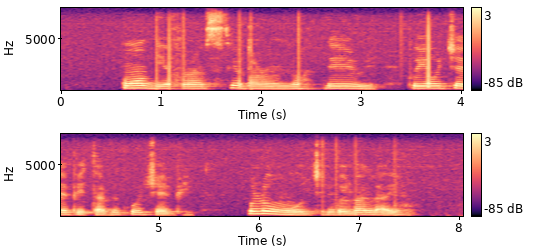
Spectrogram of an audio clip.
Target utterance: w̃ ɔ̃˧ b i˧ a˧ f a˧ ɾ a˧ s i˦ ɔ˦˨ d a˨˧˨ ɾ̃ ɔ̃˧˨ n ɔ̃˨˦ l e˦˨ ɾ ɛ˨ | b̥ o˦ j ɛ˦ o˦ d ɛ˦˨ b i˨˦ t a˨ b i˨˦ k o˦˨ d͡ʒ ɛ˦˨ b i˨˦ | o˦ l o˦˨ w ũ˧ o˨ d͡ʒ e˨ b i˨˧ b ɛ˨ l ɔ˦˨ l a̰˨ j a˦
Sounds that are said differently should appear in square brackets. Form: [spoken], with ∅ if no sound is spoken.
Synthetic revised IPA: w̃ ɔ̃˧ b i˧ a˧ f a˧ ɾ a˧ s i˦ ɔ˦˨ d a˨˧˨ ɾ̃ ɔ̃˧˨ n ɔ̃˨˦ l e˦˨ ɾ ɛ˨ | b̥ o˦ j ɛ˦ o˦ [d͡ʒ] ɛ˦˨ b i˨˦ t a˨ b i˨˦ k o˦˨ d͡ʒ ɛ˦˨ b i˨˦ | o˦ l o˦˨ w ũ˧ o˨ d͡ʒ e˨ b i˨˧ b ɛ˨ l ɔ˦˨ l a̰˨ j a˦

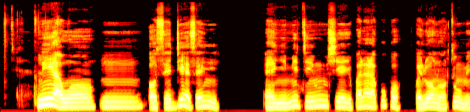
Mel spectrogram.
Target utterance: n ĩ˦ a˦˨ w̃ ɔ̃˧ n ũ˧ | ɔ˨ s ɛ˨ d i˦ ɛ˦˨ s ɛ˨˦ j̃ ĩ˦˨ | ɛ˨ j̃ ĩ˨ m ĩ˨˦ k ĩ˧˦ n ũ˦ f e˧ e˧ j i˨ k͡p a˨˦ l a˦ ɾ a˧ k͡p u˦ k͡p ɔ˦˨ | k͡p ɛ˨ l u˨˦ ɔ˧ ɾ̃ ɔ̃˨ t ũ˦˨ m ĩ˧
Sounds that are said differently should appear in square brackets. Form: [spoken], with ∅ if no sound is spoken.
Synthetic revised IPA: n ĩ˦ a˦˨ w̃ ɔ̃˧ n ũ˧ | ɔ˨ s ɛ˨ d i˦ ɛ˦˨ s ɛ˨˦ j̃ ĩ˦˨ | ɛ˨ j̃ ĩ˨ m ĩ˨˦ [t] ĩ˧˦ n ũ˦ [ʃ] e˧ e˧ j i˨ k͡p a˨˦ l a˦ ɾ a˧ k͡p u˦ k͡p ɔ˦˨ | k͡p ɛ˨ l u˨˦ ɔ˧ ɾ̃ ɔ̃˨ t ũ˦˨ m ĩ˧

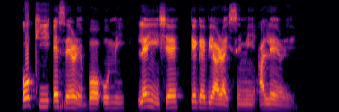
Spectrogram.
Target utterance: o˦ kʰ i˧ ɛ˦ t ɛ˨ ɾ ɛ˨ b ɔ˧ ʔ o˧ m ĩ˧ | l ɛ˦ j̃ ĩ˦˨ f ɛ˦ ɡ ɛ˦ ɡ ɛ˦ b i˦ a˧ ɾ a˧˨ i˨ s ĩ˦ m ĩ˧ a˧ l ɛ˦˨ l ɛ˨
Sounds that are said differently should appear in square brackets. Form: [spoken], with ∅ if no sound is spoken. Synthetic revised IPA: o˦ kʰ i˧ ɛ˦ [s] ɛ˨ ɾ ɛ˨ b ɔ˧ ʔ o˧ m ĩ˧ | l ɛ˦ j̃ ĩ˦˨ [ʃ] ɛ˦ ɡ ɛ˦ ɡ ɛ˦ b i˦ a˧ ɾ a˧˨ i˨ s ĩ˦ m ĩ˧ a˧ l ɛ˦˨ [ɾ] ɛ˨

